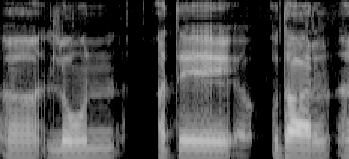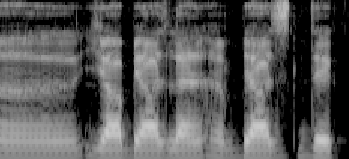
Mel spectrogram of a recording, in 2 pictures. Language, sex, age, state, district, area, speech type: Punjabi, male, 30-45, Punjab, Jalandhar, urban, spontaneous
